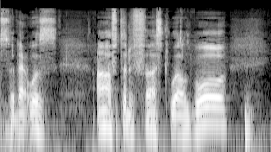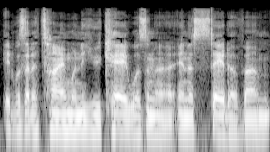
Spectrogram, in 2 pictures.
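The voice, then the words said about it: British accent. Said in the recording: “that British accent ... British accent”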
